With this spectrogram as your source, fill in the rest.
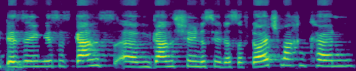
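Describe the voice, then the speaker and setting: At a moderate pace, a woman speaks with a high pitch. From Netherlands, Bergen op Zoom. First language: Dutch (speaking German). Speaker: singer. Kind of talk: interview. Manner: hesitant, many fillers.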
